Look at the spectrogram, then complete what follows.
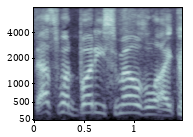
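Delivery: a playful, hammed-up reveal; mock disgust. Imitating a viewer smelling the skunk towel, mock disgust. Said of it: "And you'll be like".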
